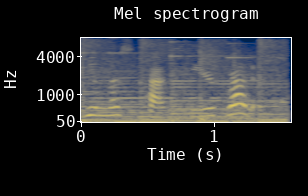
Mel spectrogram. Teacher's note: Here we are going to geminate the letter T.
